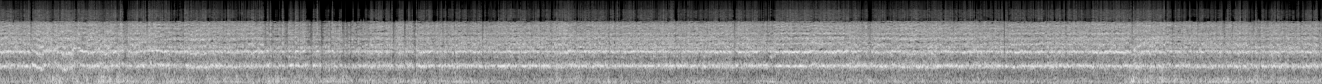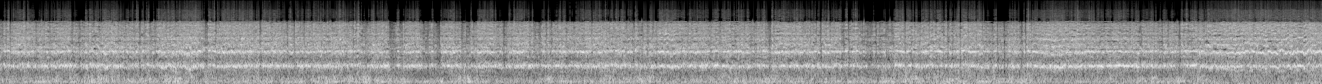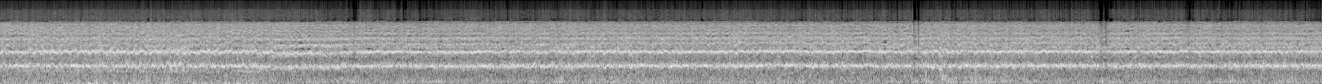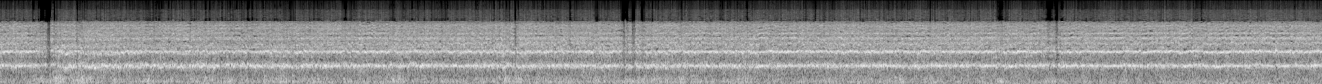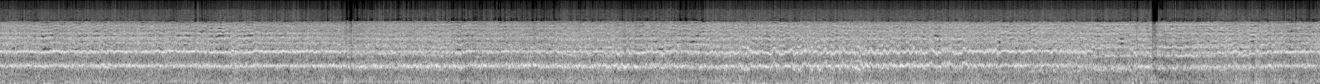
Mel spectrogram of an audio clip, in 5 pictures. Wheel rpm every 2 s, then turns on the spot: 240, 230, 230, 230, 230, 230, 230, 230, 230, 230, 230, 240, 230, 200, 200, 220, 230, 230, 230, 230, 220, 230, 230, 230, 230, 230, 230, 230, 220, 220, 210, 190, 200.
none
